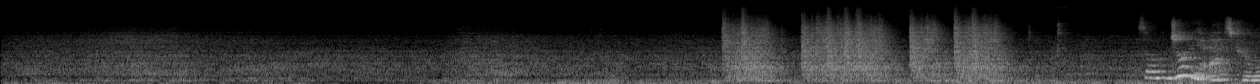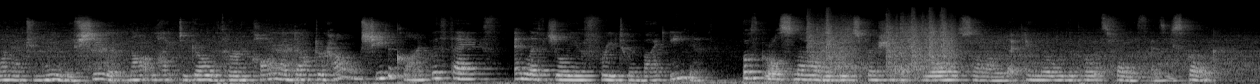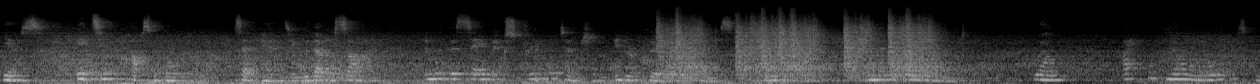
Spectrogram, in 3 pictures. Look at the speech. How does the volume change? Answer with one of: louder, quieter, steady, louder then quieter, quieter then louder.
quieter.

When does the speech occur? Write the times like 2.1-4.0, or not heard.
11.3-37.7.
